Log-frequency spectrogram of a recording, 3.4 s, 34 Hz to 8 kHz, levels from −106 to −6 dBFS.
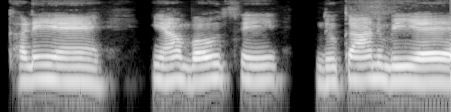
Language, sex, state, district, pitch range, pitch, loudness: Hindi, male, Bihar, Jamui, 150-165 Hz, 160 Hz, -16 LUFS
